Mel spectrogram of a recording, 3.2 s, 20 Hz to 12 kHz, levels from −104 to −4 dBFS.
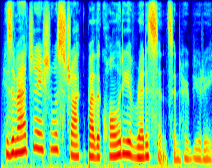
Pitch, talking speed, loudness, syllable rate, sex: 200 Hz, 225 wpm, -18 LUFS, 7.1 syllables/s, female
